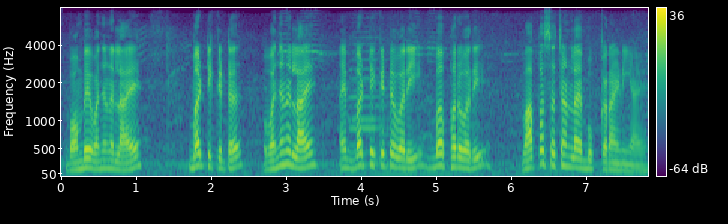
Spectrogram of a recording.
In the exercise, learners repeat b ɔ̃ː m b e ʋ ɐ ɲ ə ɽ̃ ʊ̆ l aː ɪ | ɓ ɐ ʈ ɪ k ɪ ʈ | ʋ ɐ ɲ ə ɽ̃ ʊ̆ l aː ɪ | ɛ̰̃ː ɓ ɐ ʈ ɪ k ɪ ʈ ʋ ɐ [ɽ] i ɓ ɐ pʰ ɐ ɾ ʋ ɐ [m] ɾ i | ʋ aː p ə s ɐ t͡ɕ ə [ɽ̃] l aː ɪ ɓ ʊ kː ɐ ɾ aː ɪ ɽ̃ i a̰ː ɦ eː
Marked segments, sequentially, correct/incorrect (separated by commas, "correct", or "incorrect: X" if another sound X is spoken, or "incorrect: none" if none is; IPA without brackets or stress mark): incorrect: ɾ, incorrect: none, correct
